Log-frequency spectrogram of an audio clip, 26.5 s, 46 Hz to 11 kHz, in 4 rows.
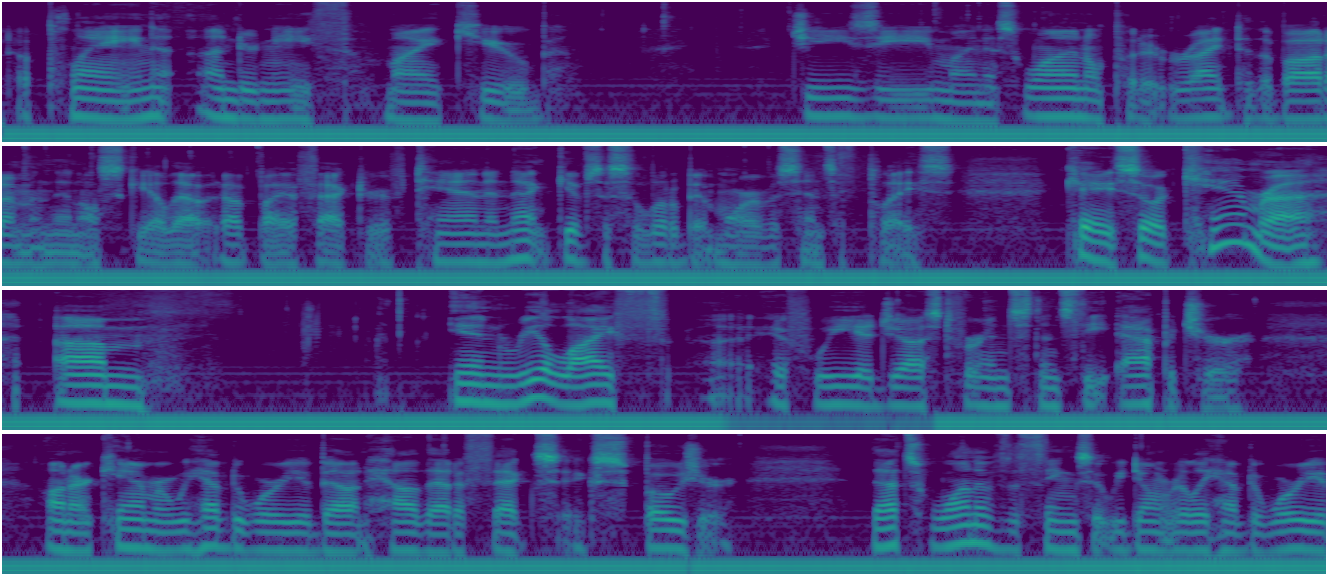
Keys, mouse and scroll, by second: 3.3 g, 6.8 s, 18.1 click.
